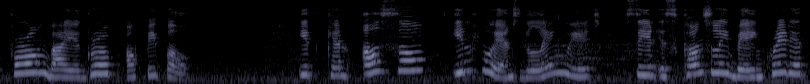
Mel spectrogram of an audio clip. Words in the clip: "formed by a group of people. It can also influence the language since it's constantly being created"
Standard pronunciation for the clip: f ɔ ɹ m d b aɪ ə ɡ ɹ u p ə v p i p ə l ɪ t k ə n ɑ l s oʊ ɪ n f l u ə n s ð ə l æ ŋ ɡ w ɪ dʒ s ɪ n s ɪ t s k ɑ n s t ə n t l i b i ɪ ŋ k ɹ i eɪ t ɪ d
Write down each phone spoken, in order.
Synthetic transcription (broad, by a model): f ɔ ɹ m b aɪ ə ɡ ɹ u p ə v p i p ə l ɪ t k ə n ɑ l s oʊ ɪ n f l u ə n s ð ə l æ ŋ ɡ w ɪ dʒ s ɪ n ɪ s k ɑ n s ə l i b i ɪ ŋ k ɹ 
